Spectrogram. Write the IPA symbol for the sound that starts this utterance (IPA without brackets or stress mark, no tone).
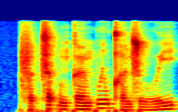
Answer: f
